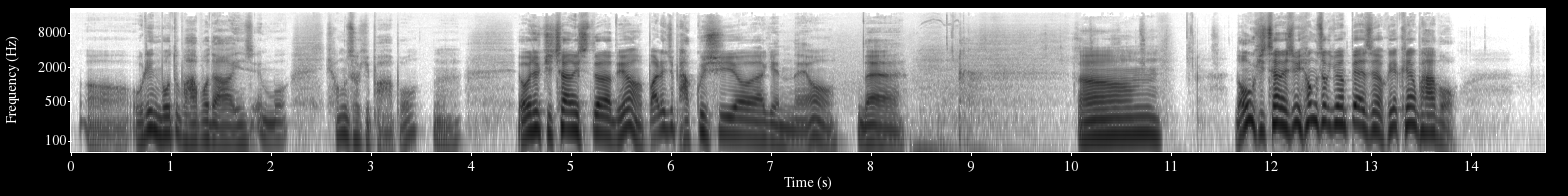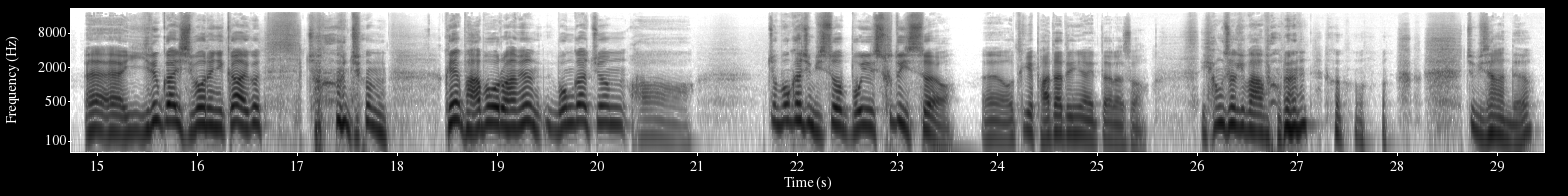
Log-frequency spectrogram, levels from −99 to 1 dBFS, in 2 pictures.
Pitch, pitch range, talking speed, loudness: 145 Hz, 115-185 Hz, 245 characters per minute, -18 LUFS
